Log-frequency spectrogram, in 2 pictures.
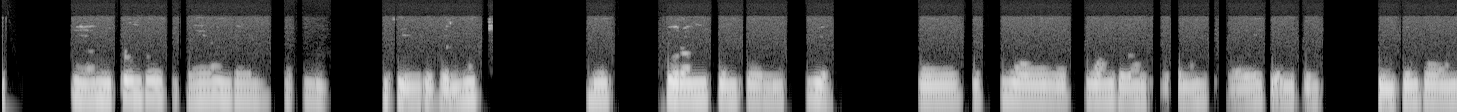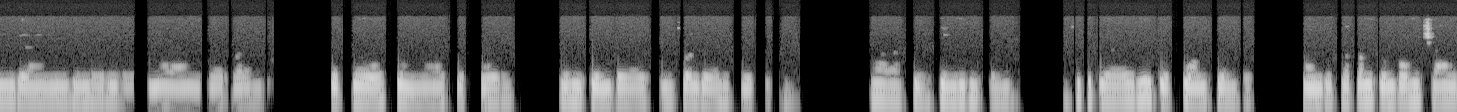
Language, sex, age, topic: Ndau, female, 36-49, health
